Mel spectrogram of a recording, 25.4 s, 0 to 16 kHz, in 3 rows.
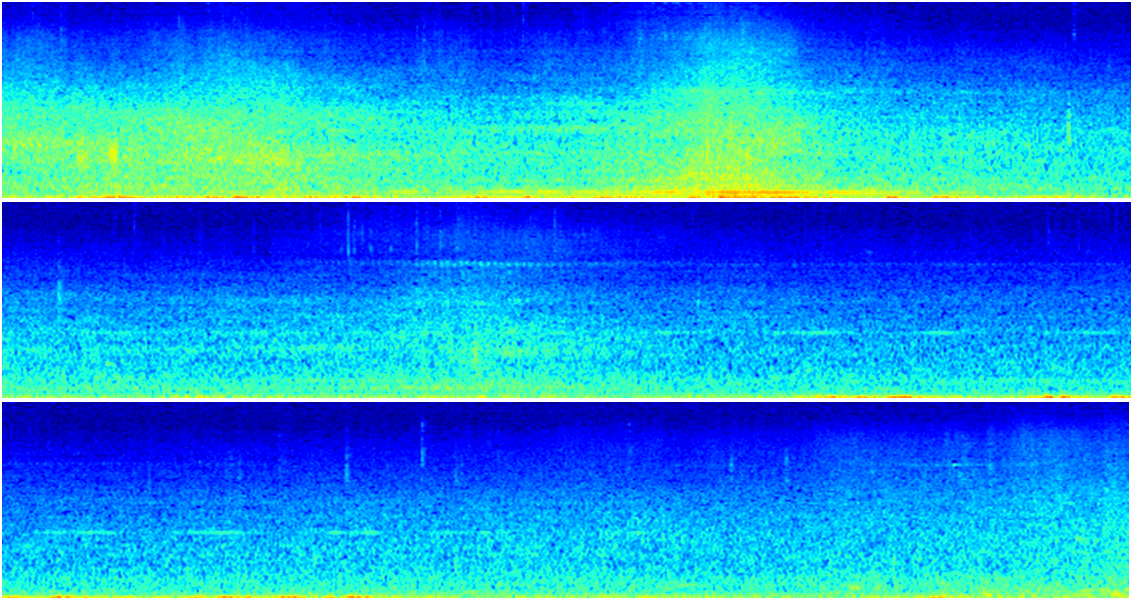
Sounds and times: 0.0s traffic 25.3s
11.0s fire truck 25.3s
13.2s siren 22.2s

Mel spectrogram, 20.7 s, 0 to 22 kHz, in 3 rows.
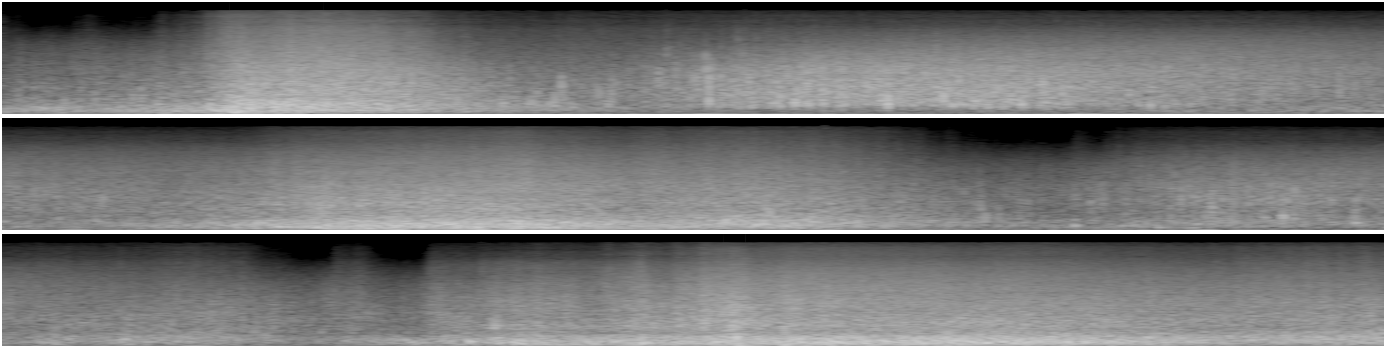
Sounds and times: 0.0s waves breaking on a pebble beach 20.7s
1.0s foamy backwash 11.6s

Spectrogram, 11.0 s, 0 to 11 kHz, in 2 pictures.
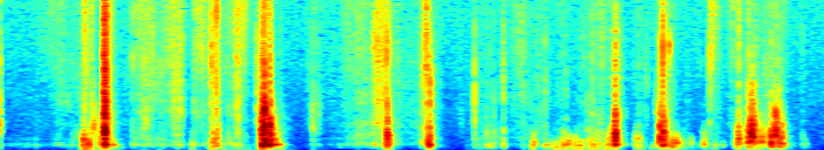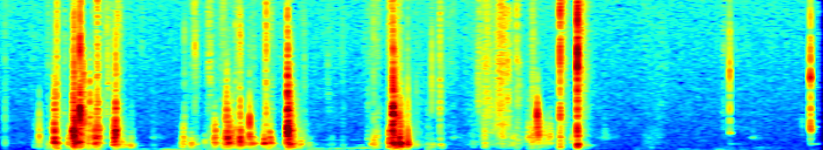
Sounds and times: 0.4s flapping the pages 9.5s
0.4s Tossing a paperback book around 9.5s

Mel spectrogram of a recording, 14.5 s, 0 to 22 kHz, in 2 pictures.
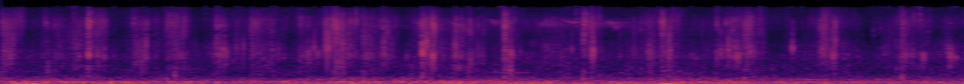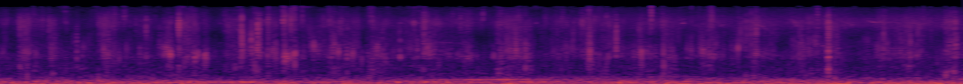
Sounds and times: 0.0s steps in the woods 14.4s
3.0s birds on background 6.5s
12.1s birds on background 14.4s

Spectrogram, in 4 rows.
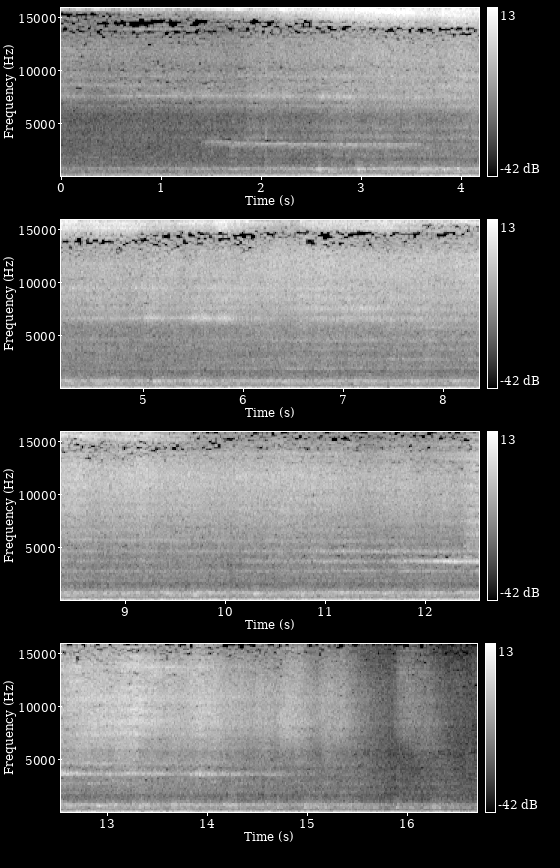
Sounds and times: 0.0s subway 16.7s

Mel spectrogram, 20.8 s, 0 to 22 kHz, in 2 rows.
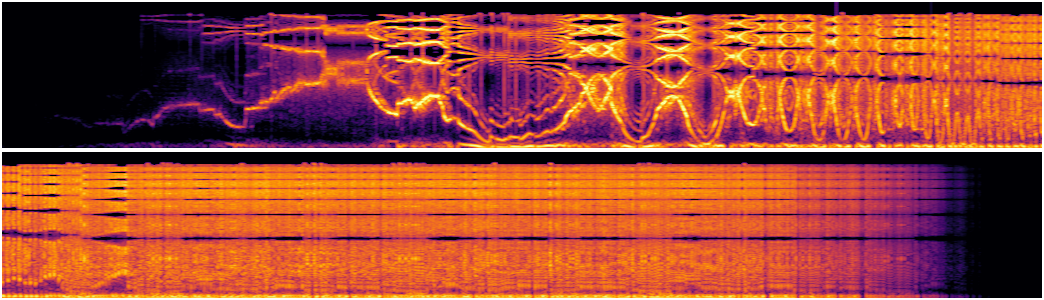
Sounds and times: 0.9s Synth 19.7s
3.7s RISERS 19.6s

